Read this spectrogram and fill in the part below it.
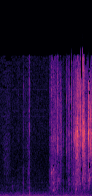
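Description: Foil card packs crinkle and rustle under a hand.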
